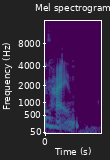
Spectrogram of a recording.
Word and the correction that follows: Berghain: Berghain and Kit Kat Club.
